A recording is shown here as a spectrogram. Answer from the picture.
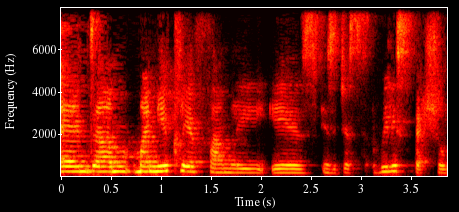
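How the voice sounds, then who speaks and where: With an East African accent, a woman speaks at a moderate pace. Her voice is somewhat breathy. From Kenya, Mombasa. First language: Swahili. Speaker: diversity and inclusion consultant. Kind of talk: storytelling interview.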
